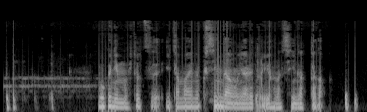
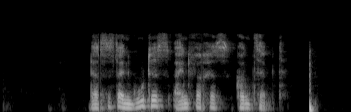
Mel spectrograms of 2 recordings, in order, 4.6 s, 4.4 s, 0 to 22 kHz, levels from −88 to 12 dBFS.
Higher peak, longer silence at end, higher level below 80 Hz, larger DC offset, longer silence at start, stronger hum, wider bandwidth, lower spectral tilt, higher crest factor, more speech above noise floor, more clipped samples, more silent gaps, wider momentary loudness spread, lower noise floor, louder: about the same, -8 dBFS vs -8 dBFS; second, 0.15 s vs 0.5 s; about the same, -42 dBFS vs -42 dBFS; neither; second, 0.05 s vs 1.1 s; neither; first, 11.5 kHz vs 7.6 kHz; about the same, -6.5 dB/octave vs -6.5 dB/octave; about the same, 16 dB vs 20 dB; second, 24 dB vs 57 dB; neither; neither; first, 21 LU vs 8 LU; second, -47 dBFS vs -83 dBFS; first, -25 LUFS vs -28 LUFS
